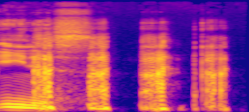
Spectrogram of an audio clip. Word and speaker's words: Enos: Tom Enos. Rhymes with penis.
